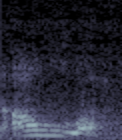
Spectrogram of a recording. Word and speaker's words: Allah: Nah ini L-nya agak tebal. Ini pun Allah yang dilafalkan oleh orang Islam. Karena kalau kita mendengar bunyi Allah dalam yang diucapkan oleh orang Kristen, ia biasanya dilafalkannya menjadi Allah.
